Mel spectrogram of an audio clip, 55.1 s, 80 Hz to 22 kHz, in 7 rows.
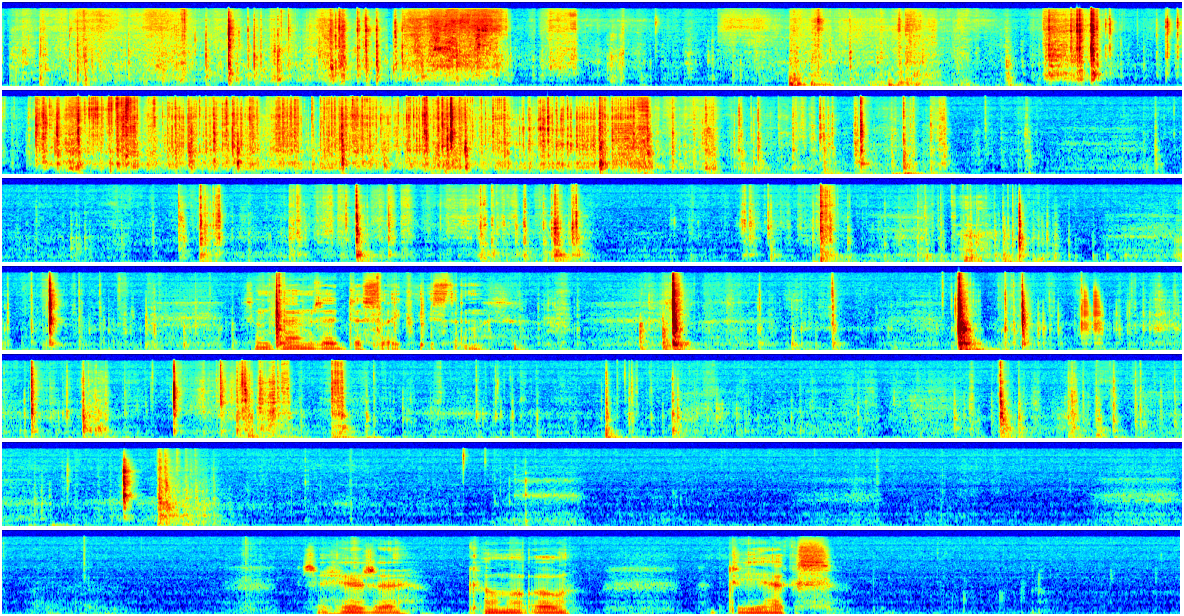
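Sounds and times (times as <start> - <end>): plastic packaging crinkling: 0.2 - 3.8, 6.8 - 14.2.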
